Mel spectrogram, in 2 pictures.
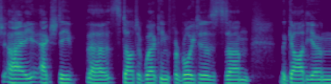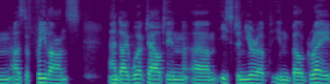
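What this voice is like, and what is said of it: British accent. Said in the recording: “as you can tell from my accent, I'm British”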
